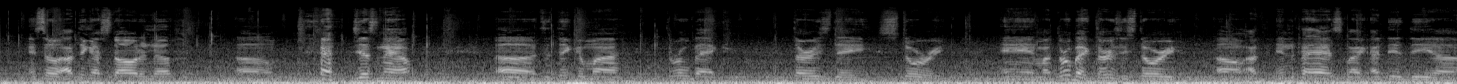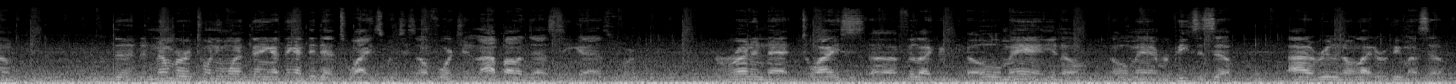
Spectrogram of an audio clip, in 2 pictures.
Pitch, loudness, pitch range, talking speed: 90 Hz, -22 LUFS, 75-105 Hz, 160 wpm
